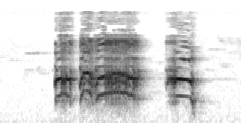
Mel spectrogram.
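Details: Yellow-white junglefowl cock giving one clear crow in silence: a short opening note, a longer strained middle note, then a brief falling final note, the whole crow lasting about one and a half seconds.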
